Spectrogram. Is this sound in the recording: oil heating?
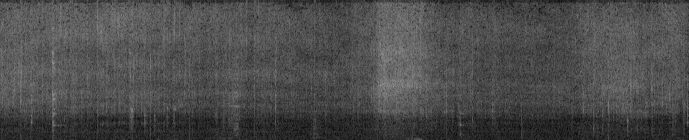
yes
